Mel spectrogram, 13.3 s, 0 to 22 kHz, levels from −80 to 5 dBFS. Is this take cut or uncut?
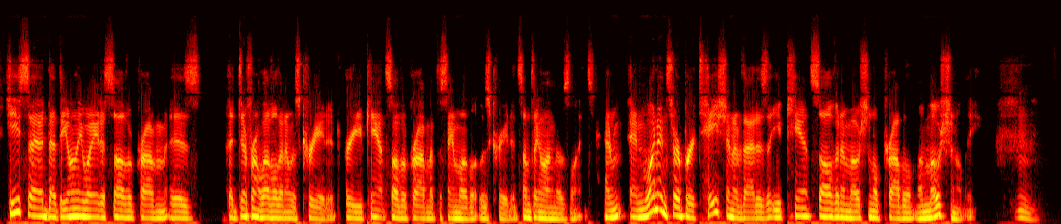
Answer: uncut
